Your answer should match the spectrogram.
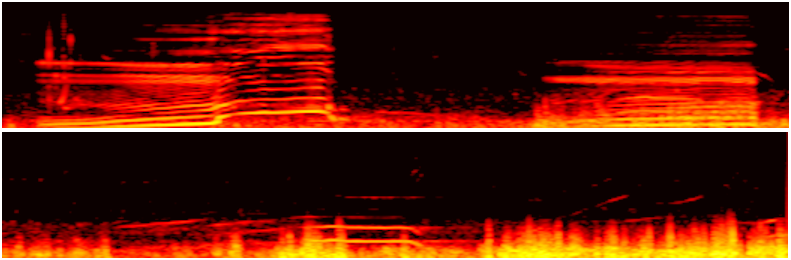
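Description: Cattle mooing: a long call that rises in pitch over about two seconds at the start, a second call a few seconds in, and a fainter, steadier one around seven seconds. A loud rush of noise fills the last second and a half.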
